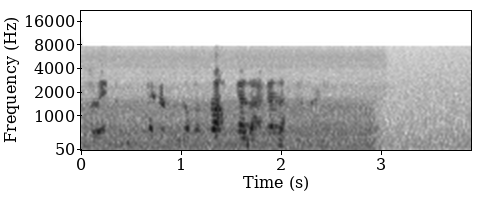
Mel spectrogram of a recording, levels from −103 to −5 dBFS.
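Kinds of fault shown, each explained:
Speech suppressed in double talk: from the very start until about 2.65 s the talker's voice keeps sinking and thinning out, dropping by roughly 20 dB at its deepest. It's likely the echo canceller ducking everything because both ends were talking at once and it couldn't pull them apart.
Other side's voice leaking through: faint scraps of a second voice slip in at 0.43–0.76 s, 1.44–1.52 s and 2.64–3.02 s, sitting about 30 dB under the talker and closer to about 25 dB in the last one. Likely loudspeaker playback the echo canceller didn't fully remove from the mic.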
